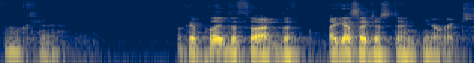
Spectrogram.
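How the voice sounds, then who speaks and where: A man's voice: fairly low pitch, measured pace. A man livestreaming casual commentary as he debugs his game, muttering to himself, exclaiming and swearing. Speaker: game developer streaming. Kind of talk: casual livestream commentary while bugfixing, reading dialogue aloud. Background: game music.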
